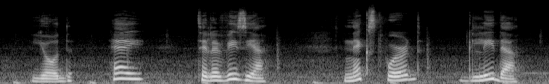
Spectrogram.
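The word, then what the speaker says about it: גלידה: vav yod zain yod hey television next word glida spelled with gimel lamed yod dalid hey and means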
